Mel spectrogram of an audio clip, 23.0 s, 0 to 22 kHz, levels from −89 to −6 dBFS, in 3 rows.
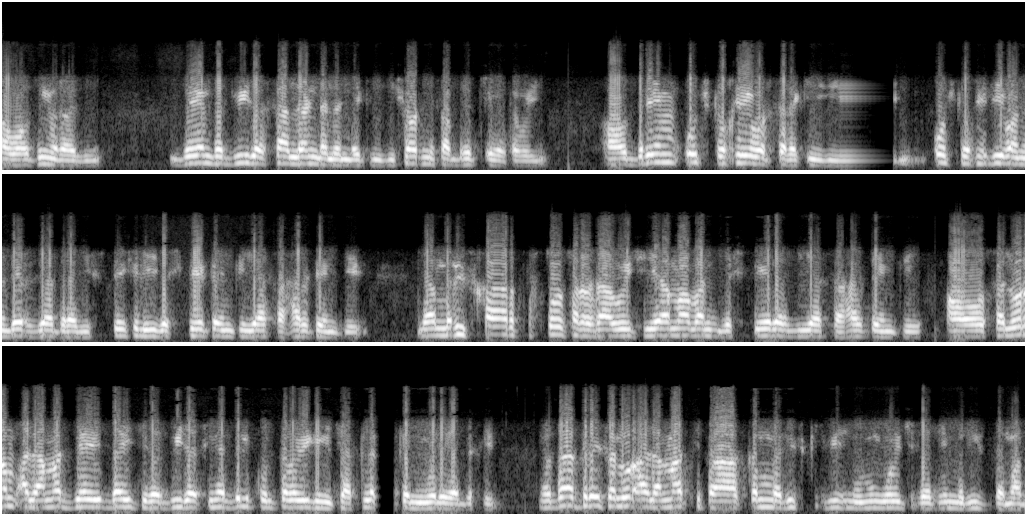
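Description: Call audio freeze at 6.29 to 6.71 s: the sound suddenly stops moving forward, and the last moment is drawn out into a fading buzz for about 0.39 s. Only a brief 30 ms of that is true silence. Playback then resumes exactly where it left off, so nothing is lost and a gap has simply been inserted. The likely cause is that packets were held up in transit, so the jitter buffer ran dry and the receiver had to improvise. The same thing happens again at 18.15 to 18.31 s, a shorter 140 ms hold. This time most of it, about 110 ms, decays into silence before the audio picks up again.

Short stall from a late packet at 11.37 to 11.44 s: one packet missed its playout deadline. The receiver stretched the preceding sound by 48 ms while waiting, then continued from the same point. The result is a sound held slightly too long, with a faint buzzy dip, and nothing actually missing.

Skip ahead at 11.62 to 11.65 s: almost immediately afterward, playback jumps forward. 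Roughly a third of a second of audio was discarded, either dropped in transit or thrown out by the jitter buffer while later packets were already queued. The two sides are stitched together with only an 11 ms bridge, so the material on either side butts up abruptly.

Jitter buffer slow-down from 11.93 to 14.47 s: the buffer tries to rebuild its reserve. It repeats single pitch periods and slivers of pauses over and over, adding 276 ms in total. The audio runs at about 89% speed with its pitch unchanged, and sounds drawn out.

Jitter buffer speed-up at 20.27 to 20.83 s: here the buffer holds more than its target, so it trims short pitch-period pieces repeatedly, removing around 70 ms. The passage plays at about 111% speed at the same pitch and sounds hurried.

Throughout, the call path audibly cuts off everything above 8 kHz, which fits Opus at about 32 kbps.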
